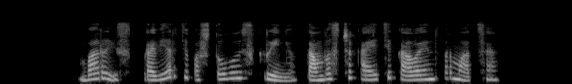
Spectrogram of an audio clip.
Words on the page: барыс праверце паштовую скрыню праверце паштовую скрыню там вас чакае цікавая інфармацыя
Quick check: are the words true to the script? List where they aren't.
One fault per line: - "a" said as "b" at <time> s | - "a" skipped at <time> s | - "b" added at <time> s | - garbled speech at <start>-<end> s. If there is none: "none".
- "праверце паштовую скрыню" skipped at 2.9 s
